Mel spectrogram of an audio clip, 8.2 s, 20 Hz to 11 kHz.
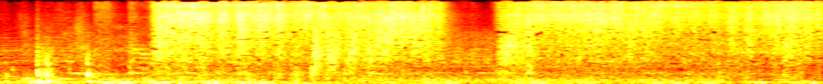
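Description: Two long hisses, each about three seconds, from a pressurized air or spray nozzle blasting the 6L80 transmission's clutch plates clean, with a brief pause between them. A few light clicks come before the first hiss.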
